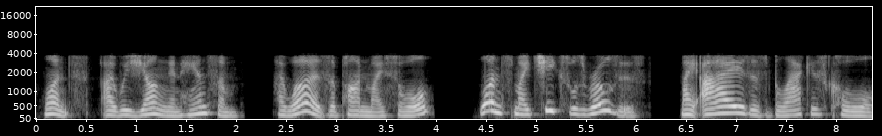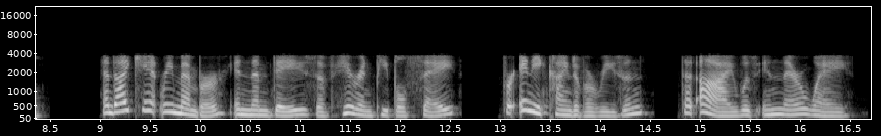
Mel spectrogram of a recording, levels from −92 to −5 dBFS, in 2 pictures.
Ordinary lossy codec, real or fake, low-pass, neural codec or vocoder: Opus, 64 kbps; real; 3.6 kHz; none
